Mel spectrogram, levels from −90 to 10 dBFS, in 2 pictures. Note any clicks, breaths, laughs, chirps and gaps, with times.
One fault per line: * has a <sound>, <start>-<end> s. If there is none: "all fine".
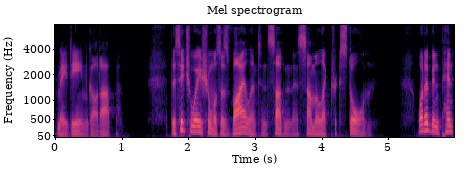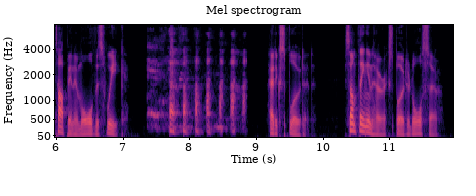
* has a laugh, 7.4-8.9 s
